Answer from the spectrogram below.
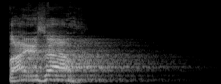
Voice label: Crew Fix Fire Male en; Dialog; Warframe; Railjack Crew; Red Veil

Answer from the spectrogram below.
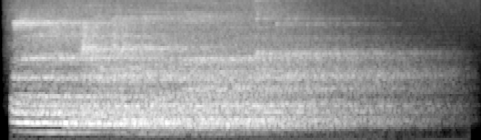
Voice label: Root Cave Distant Chatter, Ambience; One Offs; Neathuns Root Cave

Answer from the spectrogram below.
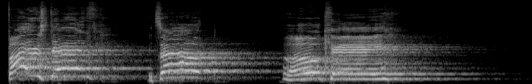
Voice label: Crew Fix Fire, Male, en; Dialog; Warframe; Railjack Crew; Perrin Sequence

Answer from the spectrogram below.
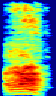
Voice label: Pain, Barks Battle; Warframe; Dax; Dax Knight

